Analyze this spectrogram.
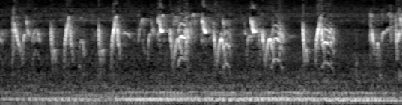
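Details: Bar-winged prinia song, used to lure prinias: dense run of sharp high chirps and quick downslurred notes, several each second, with a steady low hum underneath throughout.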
